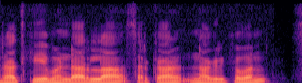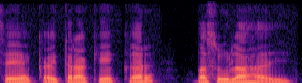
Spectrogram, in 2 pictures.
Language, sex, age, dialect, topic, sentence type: Magahi, male, 60-100, Western, banking, statement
